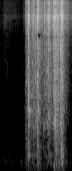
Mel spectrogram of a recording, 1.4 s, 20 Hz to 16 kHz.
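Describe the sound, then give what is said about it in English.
About ten playing cards spill out of a deck in a quick, crisp flurry of papery flicks and clicks lasting about a second. “Like 10 cards just hopped out.”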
